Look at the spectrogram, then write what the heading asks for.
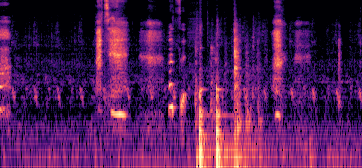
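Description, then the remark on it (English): A dog pants in quick, uneven bursts, breaking into short high whimpers now and then, with a soft human voice murmuring faintly in the background. “It's coming out again, baby. Again, puppy?”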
